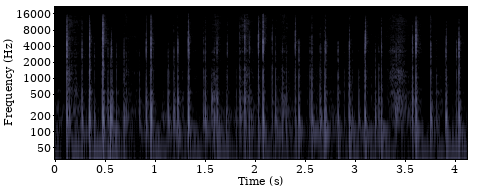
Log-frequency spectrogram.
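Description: Short fingernails rapidly scratch and tap the speckled surface of a thin, solid, flat brown hardboard fiberboard panel resting on a table. A quick, uneven run of soft, dull taps with faint scratching, mostly low and muffled, each stopping almost instantly without ringing.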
